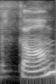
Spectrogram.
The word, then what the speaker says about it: thumb: beginning of the end here's a silent B in the word thumb and also the th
